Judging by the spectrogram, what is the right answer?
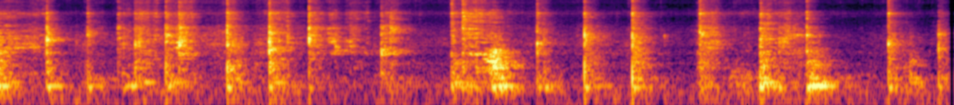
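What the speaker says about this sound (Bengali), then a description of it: "আলুটা কিন্তু ভালো করে নাড়াচাড়া করে নিয়েছি।" A spoon stirs potato filling for aloo paratha in a pan, scraping and clinking in a quick, regular rhythm of about a dozen strokes. The sound is close and there is no talk.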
